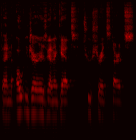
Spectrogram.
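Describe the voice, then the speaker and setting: Commentating on a hockey management game, this young man runs through scores and roster moves in a calm, chatty manner. He has a medium-pitched, clear, resonant voice and keeps a moderate pace.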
